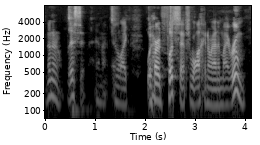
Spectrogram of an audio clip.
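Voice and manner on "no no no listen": hushed insistence. Retold or imitated. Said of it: "And I was like".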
